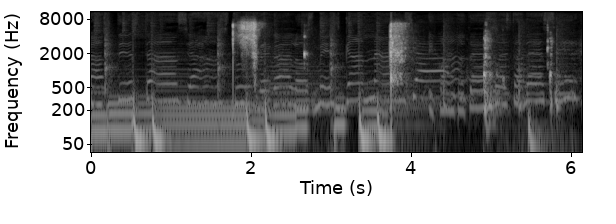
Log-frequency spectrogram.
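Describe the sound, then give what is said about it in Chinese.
A beer can is cracked open, with short sharp pops and fizzy hisses bursting out a couple of times over a steady low background hum. “给大家表演一个开啤酒的声音，不知道这个话筒录进去是什么效果。”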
